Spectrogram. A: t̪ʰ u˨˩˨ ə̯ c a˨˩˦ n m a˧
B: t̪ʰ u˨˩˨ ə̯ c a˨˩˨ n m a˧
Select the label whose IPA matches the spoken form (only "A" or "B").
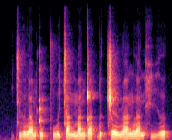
A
